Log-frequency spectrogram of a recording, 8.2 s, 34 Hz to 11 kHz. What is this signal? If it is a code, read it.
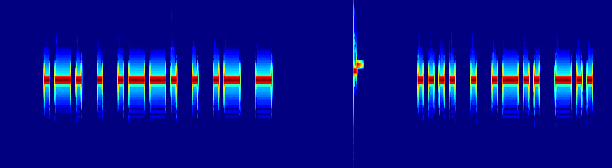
Morse code, heard as a keyed tone, about 17 wpm, 700 Hz. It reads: REPEAT HELD
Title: Sentences from Top 1600 Words - New Word Drill - 17wpm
